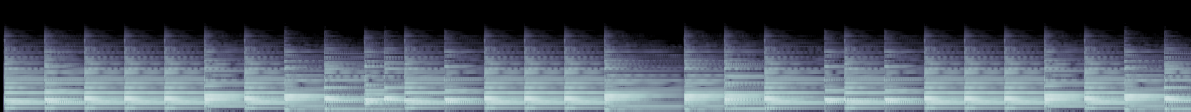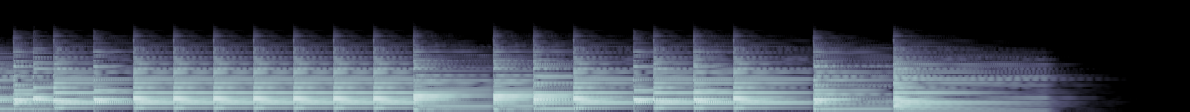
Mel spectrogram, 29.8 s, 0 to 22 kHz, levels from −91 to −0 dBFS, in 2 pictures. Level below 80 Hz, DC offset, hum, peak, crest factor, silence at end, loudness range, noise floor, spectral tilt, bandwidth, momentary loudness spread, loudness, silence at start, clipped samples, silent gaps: -54 dBFS; under 0.1%; none; -2 dBFS; 16 dB; 1.8 s; 3 LU; -90 dBFS; -8 dB/octave; 6.2 kHz; 6 LU; -18 LUFS; 0.05 s; under 0.1%; none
